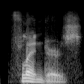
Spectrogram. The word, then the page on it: flinders: American English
